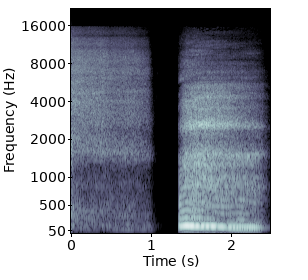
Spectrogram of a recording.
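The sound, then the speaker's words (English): A deep breath: a long, airy inhale, a short silence, then a louder sighing exhale with a slight voiced tone. “Let's take a deep breath.”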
